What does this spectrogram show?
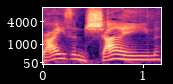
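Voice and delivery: put-on American accent. Doing an accent for a listener, the speaker performs a line in a put-on American accent. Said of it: "I'm going to do an American accent for Casey".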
